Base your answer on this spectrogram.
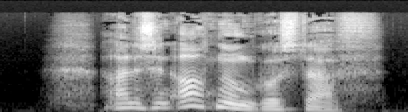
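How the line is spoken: Mother calling out. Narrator (German): ruft Mama

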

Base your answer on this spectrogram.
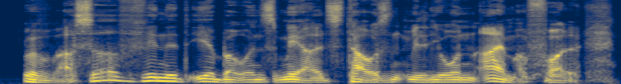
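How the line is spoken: Macaw's croak. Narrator (German): krächzt der Ara

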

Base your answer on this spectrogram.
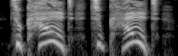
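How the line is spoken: Father calling out. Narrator (German): ruft Papa

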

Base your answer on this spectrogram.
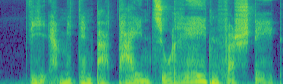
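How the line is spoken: Girl whispering. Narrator (German): flüsterte das Mädchen

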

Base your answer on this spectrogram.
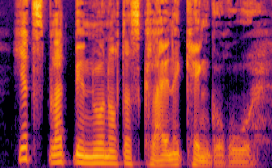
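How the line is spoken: Sighing. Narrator (German): seufzt Henry

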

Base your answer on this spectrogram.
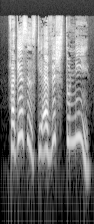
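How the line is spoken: Calling after someone. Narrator (German): ruft Noah ihr nach

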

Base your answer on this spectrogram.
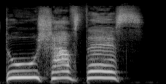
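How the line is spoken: Shouting. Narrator (German): schreit

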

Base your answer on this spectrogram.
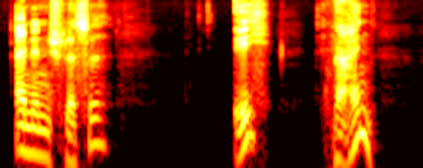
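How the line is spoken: Stammered. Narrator (German): stammelte Petersen

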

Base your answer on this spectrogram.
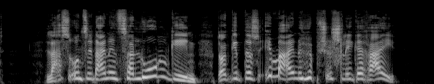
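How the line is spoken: Calls out, hat. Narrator (German): Der Hut ruft

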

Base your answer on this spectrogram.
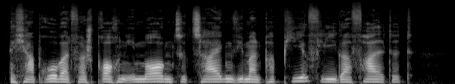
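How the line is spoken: Sighing. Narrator (German): seufzte Bruno

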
